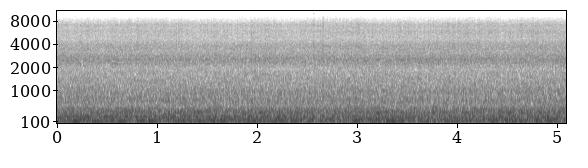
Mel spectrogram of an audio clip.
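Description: Rain patters on the windscreen.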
